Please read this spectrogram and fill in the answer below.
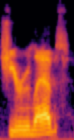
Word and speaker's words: Chiru Labs: uh lab that runs it i believe it's pronounced chiru labs dan is that correct yes sir yes okay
